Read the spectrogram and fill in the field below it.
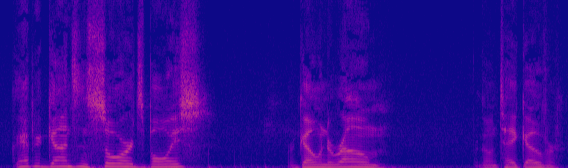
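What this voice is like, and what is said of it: Mock Southern US accent. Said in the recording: “As if they have a southern accent in Jerusalem.”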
